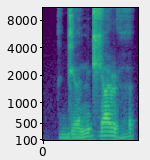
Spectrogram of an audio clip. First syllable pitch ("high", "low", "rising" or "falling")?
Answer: low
